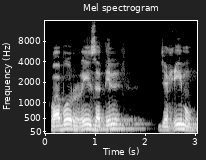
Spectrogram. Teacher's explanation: را کو ہم باریک پڑھیں گے اور زا کو سینٹی کی آواز دے کر کے پڑھیں گے، تا کو لام میں ملائیں گے، جیم کو جلدی پڑھیں گے، ہا کو یا مدہ کی وجہ سے 1 الف کے برابر کھینچ کر کے پڑھیں گے، میم کو جلدی پڑھیں گے۔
